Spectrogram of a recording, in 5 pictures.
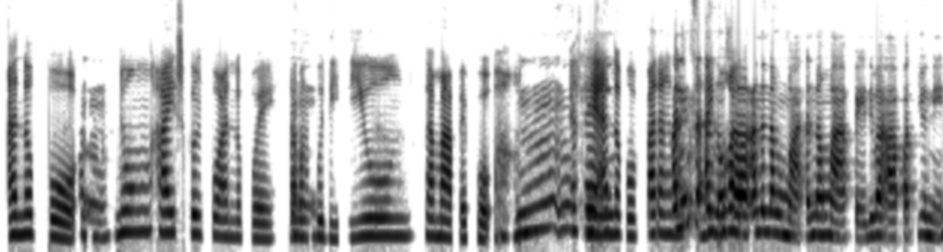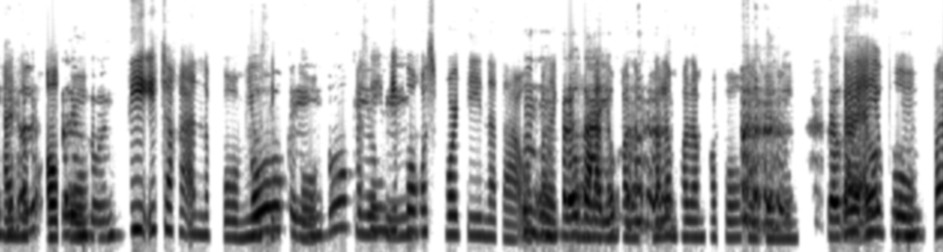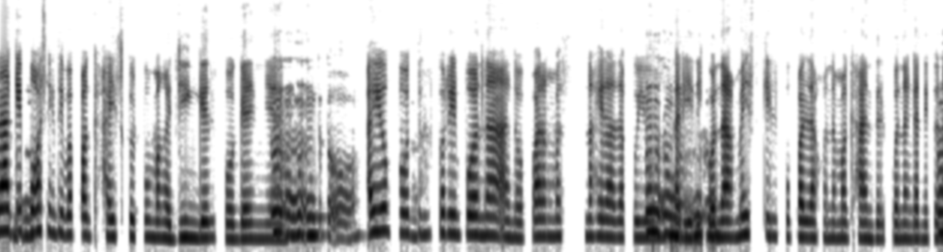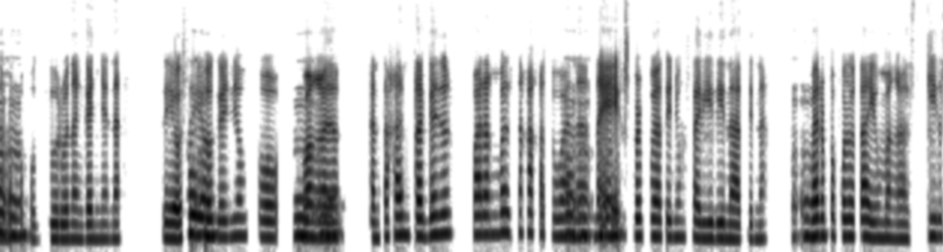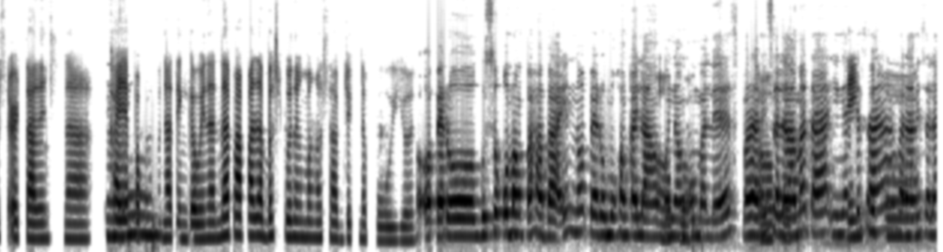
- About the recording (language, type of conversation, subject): Filipino, unstructured, Ano ang paborito mong asignatura noon?
- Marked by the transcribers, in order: static; "dito" said as "diti"; other background noise; chuckle; tapping; chuckle; laugh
